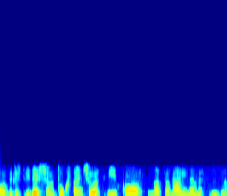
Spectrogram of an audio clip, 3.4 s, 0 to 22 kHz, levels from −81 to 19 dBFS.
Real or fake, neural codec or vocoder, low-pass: real; none; 3.6 kHz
